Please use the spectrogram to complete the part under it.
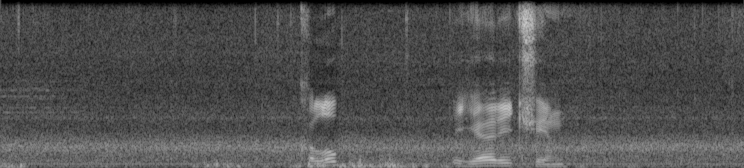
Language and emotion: Russian, neutral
